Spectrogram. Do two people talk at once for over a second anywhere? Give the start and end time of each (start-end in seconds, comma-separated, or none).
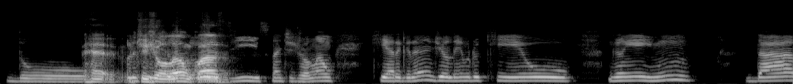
0.8-2.3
